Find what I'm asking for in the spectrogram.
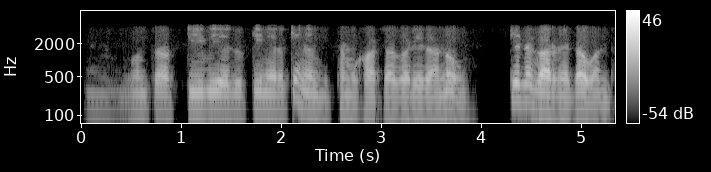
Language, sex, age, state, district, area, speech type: Nepali, male, 45-60, West Bengal, Kalimpong, rural, conversation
